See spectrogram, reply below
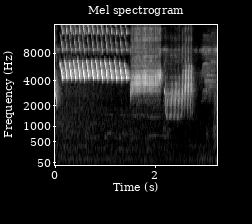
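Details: Timbrado canary from Spain in a training song: a clipped bell-like trill of about a dozen rapid notes, then a harsh buzzy rattle dropping into a lower burred phrase.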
